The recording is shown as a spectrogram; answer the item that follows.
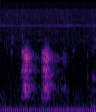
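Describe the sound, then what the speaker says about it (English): Two short barks from a dog that is playing with another dog, spaced close together, slightly distant and moderately loud over a steady low hum. "Sorry if you guys hear the doggos barking."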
